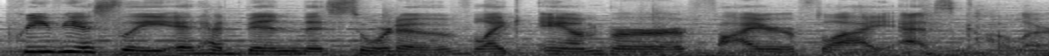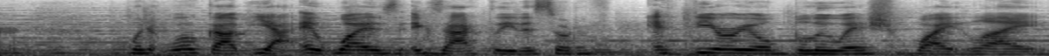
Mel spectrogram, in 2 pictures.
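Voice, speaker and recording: Low-voiced woman gaming, music behind. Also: a little slow. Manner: informal, loosely descriptive. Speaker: tabletop game player. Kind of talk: casual tabletop game chat.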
